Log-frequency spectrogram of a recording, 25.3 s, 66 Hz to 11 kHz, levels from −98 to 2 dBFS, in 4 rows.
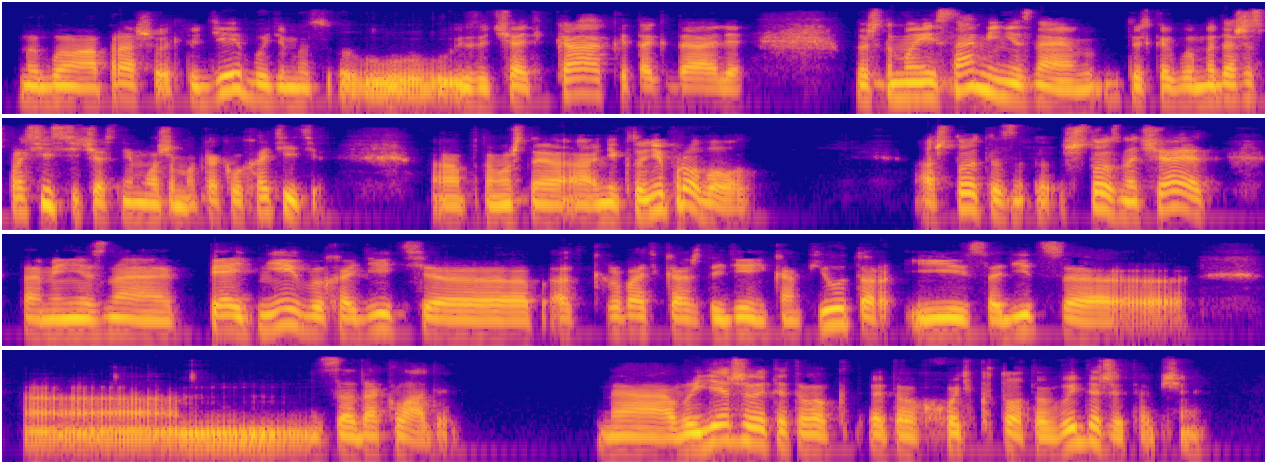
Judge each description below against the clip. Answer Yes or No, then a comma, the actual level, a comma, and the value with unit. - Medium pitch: No, low, 120 Hz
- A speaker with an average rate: Yes, average, 150 wpm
